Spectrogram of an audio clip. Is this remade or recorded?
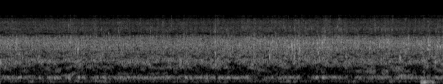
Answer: recorded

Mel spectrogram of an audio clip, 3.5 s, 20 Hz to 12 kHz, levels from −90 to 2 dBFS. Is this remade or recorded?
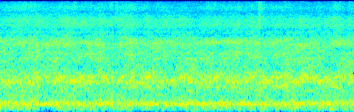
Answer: remade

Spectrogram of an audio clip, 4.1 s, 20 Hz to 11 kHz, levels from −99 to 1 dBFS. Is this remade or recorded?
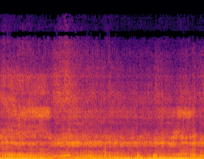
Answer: remade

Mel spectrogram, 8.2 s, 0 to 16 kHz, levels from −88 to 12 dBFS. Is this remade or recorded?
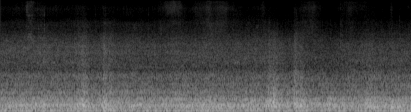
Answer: recorded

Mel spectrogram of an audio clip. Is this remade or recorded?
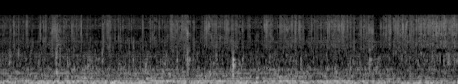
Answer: remade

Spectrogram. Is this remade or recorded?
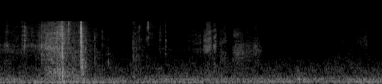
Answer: recorded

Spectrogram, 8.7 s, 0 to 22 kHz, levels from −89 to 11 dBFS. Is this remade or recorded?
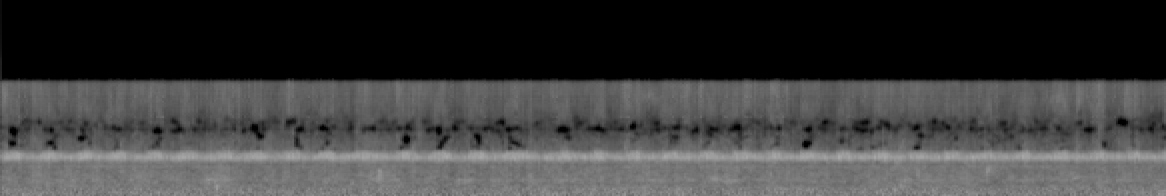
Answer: remade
